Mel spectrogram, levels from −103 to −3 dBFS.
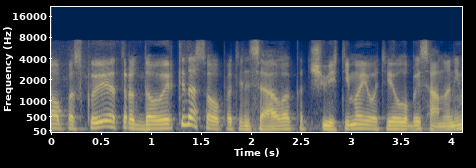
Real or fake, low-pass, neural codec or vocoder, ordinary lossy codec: fake; 7.2 kHz; codec, 16 kHz, 2 kbps, X-Codec, HuBERT features, trained on general audio; MP3, 64 kbps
